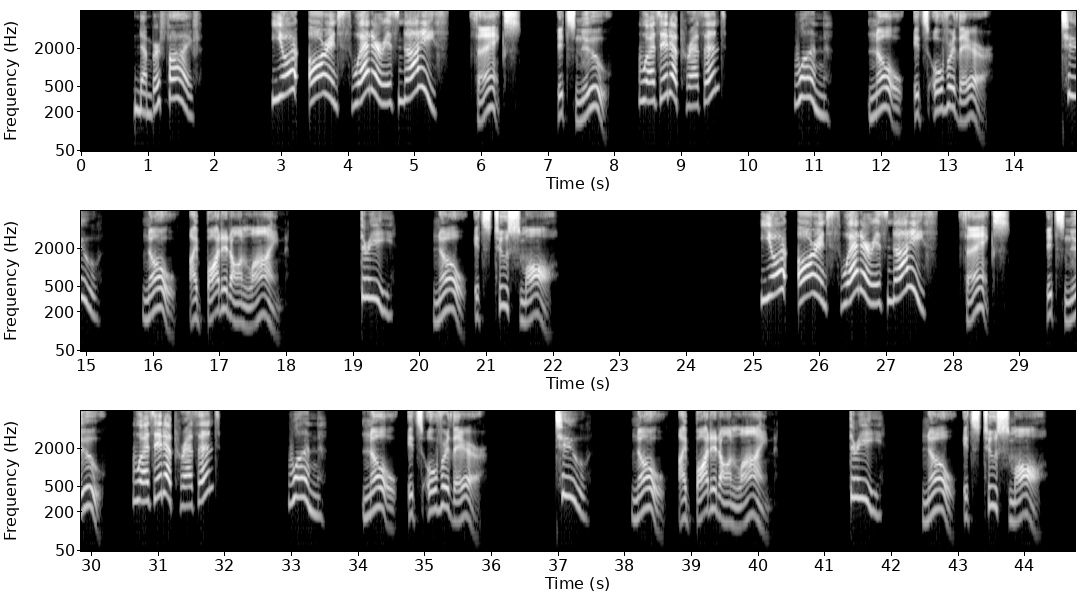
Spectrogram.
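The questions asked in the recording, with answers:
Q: Was it a present?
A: 2: No, I bought it online.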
